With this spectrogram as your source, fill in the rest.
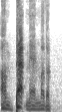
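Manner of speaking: put-on gruff hero voice. Quoting the movie line: Batman voice. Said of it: "he goes".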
